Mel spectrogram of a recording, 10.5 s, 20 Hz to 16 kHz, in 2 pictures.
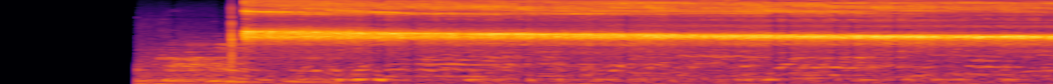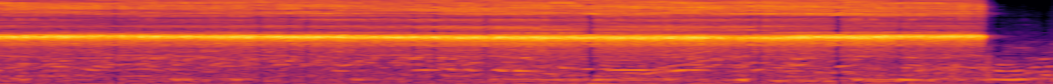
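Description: Rechargeable 50 kHz ultrasonic cleaner switching on about a second in and running in tap water: a loud, steady, high-pitched whine with a hiss above it, the audible noise of cavitation, its pitch sagging slightly before it cuts off at the end.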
